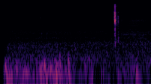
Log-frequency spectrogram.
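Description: Quiet outdoor background: an uneven low rumble, stronger in the first second, with one sharp click about one and a half seconds in.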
